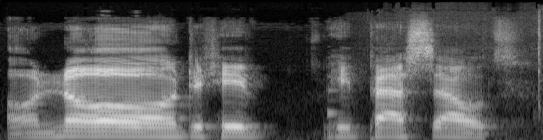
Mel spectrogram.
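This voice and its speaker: A man giving casual let's play commentary, hesitant, reacting in short, halting bursts. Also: medium pitch, level tone, clear, resonant tone.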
